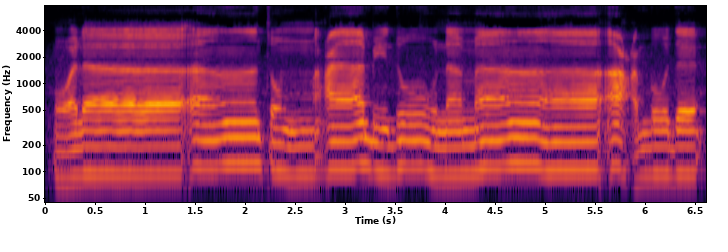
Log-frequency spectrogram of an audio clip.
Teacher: لام کے بعد جو الف ہے وہ الف جو ہے وہاں پر مد منفصل ہے، جو 4 حرکت تک کھینچنا جائز ہے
